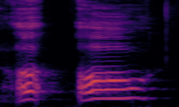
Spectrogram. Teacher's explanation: that little apostrophe it's like that glottal stop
